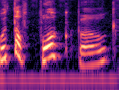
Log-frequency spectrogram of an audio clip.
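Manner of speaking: smug self-satisfied swagger. Showing how the other speaker said the line: imitating a friend's fuckboy tone. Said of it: "you said it like".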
